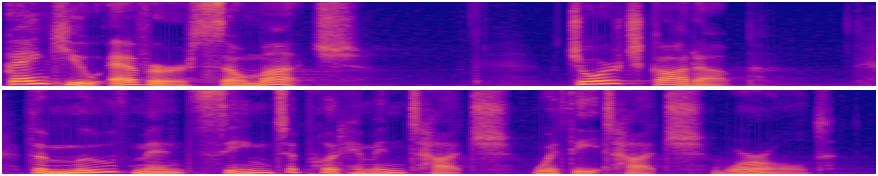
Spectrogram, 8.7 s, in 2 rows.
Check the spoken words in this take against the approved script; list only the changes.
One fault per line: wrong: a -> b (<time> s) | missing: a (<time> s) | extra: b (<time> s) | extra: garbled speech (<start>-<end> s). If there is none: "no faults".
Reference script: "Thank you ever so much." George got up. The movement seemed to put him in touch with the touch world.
no faults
